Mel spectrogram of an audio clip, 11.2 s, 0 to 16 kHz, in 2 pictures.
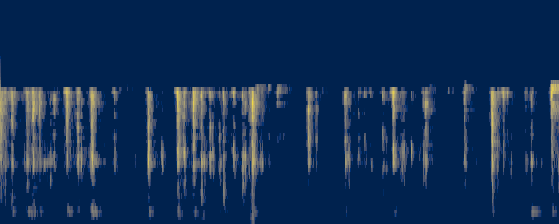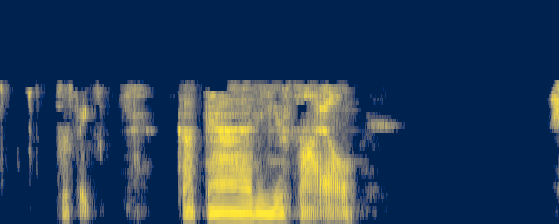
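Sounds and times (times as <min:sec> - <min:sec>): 
fingers typing on a computer keyboard: 0:00.0 - 0:06.1
speech: 0:06.2 - 0:06.7, 0:07.4 - 0:09.2.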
